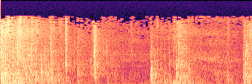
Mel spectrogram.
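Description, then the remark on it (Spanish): A man walks away and kicks a chair: several sharp knocks and thuds, with a clattering scrape of wood, spread over a couple of seconds against a steady background hiss. “Se aleja y da una patada a una silla.”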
